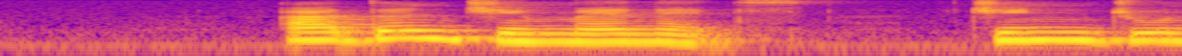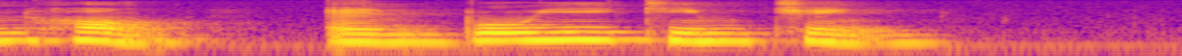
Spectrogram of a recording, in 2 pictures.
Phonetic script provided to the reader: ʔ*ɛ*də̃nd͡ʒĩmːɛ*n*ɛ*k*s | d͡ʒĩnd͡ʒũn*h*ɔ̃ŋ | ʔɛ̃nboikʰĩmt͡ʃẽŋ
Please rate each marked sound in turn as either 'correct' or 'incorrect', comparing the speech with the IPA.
incorrect, correct, incorrect, correct

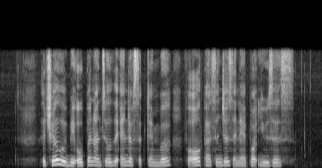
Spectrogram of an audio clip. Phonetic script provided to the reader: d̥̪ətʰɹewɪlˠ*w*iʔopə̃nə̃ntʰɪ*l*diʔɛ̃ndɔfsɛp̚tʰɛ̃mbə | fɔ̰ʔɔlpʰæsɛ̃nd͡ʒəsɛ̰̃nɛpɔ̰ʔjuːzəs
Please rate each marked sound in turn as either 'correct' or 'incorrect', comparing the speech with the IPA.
incorrect, correct

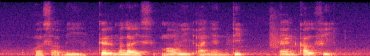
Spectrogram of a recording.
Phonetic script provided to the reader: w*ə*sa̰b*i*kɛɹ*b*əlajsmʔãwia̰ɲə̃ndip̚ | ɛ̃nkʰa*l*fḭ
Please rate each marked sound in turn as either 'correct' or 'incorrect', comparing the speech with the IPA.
incorrect, correct, incorrect, correct

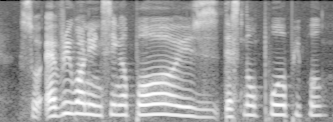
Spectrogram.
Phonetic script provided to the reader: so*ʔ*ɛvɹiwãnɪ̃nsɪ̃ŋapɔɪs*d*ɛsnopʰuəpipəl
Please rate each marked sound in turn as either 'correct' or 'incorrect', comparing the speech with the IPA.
correct, correct

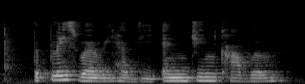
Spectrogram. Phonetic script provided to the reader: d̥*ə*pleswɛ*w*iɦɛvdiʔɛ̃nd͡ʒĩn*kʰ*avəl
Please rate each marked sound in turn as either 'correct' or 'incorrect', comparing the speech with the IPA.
correct, correct, correct

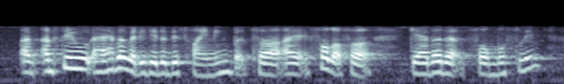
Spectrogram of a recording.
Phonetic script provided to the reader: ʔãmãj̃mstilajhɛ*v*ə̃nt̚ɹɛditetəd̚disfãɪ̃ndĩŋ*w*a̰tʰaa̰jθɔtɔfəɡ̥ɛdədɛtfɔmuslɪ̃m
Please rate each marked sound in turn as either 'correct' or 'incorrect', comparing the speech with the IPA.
correct, incorrect

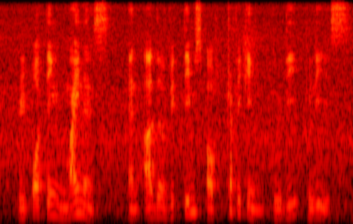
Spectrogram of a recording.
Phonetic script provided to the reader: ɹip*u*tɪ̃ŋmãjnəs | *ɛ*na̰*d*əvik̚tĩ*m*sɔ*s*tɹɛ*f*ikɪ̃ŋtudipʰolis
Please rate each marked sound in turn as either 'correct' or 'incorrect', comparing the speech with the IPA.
incorrect, incorrect, correct, correct, incorrect, correct

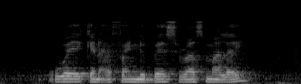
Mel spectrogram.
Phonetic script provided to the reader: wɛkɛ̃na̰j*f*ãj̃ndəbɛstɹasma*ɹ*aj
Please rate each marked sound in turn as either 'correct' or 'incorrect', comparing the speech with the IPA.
correct, incorrect

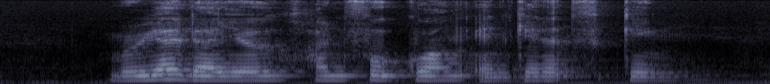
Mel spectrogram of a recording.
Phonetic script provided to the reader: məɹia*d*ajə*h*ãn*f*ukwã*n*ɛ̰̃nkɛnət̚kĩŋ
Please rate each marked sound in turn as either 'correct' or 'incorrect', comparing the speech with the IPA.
correct, correct, correct, incorrect

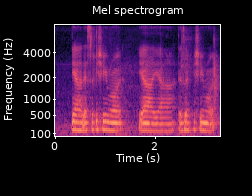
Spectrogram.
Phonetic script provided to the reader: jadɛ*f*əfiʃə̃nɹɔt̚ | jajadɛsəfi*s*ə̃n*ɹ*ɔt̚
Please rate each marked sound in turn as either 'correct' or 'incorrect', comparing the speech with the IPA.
incorrect, incorrect, correct

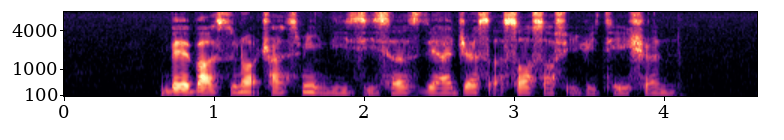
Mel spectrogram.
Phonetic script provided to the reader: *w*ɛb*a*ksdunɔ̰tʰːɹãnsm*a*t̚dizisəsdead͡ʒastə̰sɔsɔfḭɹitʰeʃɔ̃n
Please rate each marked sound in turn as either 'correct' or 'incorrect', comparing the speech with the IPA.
incorrect, correct, incorrect

